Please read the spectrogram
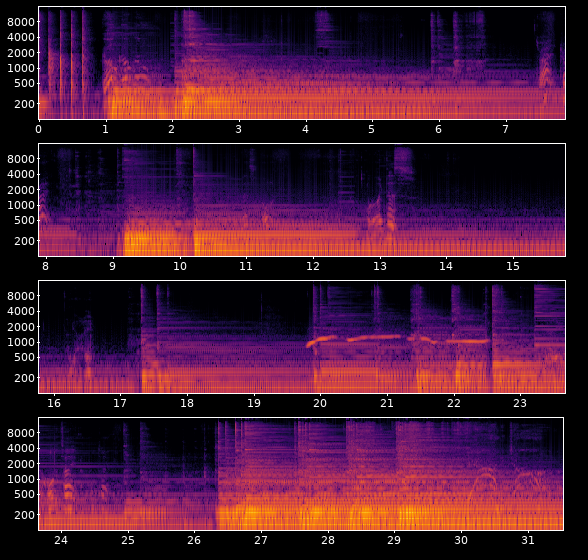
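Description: Acoustic guitar strummed by a learner, each chord left to ring and die away slowly. There is a quick flurry of strums at the start, fresh strums every few seconds, and a busier run of strumming near the end.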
